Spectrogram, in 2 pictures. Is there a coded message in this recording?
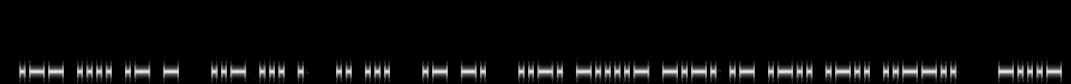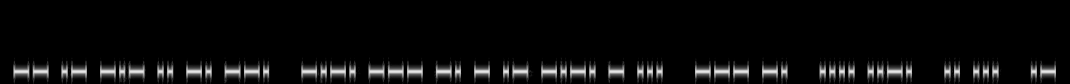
Yes: Morse code from 0.2 to 21.3 s, heard as a keyed tone, about 25 wpm, 600 Hz. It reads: WHAT USE IS AN F-CALL? <BT> MAKING CONTACTS ON HF IS A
